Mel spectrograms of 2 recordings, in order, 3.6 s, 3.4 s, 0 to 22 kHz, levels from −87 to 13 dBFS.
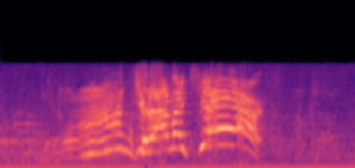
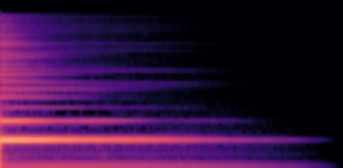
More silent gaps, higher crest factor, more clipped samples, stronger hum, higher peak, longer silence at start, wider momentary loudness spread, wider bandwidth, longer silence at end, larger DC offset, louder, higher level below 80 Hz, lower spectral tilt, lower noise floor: neither; about the same, 12 dB vs 16 dB; first, 0.5% vs under 0.1%; neither; about the same, 0 dBFS vs 0 dBFS; about the same, 0 s vs 0 s; about the same, 23 LU vs 22 LU; second, 5.4 kHz vs 15.5 kHz; second, 0.25 s vs 1.35 s; first, 2% vs under 0.1%; first, -9 LUFS vs -16 LUFS; second, -50 dBFS vs -40 dBFS; first, -5 dB/octave vs -2 dB/octave; second, -35 dBFS vs -61 dBFS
